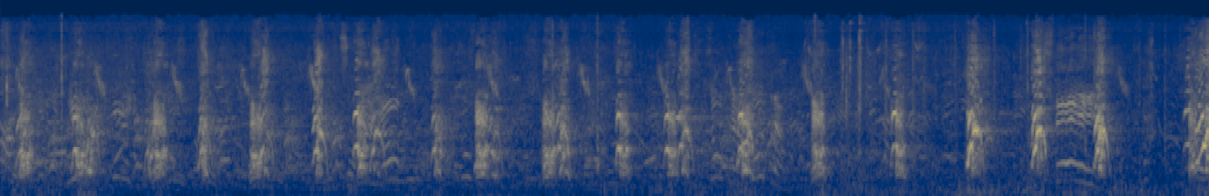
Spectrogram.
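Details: Giant Schnauzer barking during an agility run with its handler: loud, sharp barks repeated steadily about every half second to second, with a few higher yelping notes near the end.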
